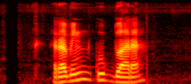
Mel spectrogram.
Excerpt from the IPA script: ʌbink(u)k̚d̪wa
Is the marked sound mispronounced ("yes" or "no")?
no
